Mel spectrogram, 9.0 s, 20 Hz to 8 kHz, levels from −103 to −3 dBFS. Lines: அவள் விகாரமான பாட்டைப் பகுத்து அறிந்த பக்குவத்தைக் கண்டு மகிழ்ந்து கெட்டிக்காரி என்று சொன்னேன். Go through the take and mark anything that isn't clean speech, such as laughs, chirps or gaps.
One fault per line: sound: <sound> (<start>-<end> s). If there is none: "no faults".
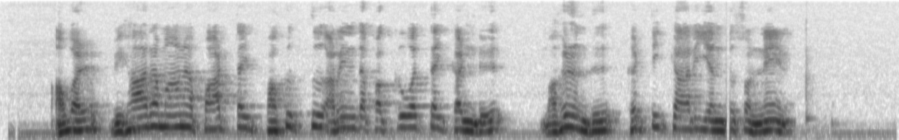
sound: dropout (7.3-7.3 s)
sound: thud (8.1-8.2 s)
